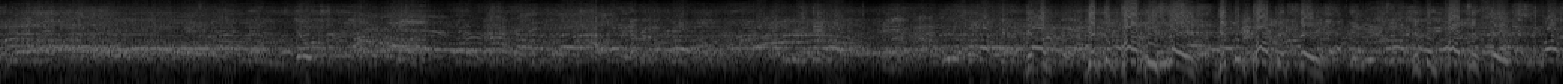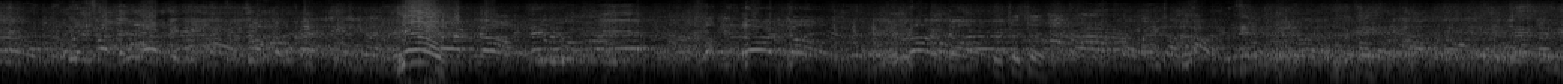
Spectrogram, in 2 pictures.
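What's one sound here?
A crowd of young men shouts and cheers loudly.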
